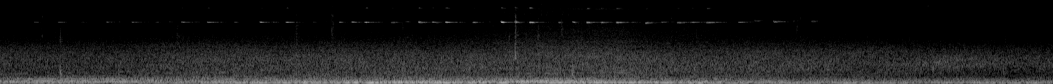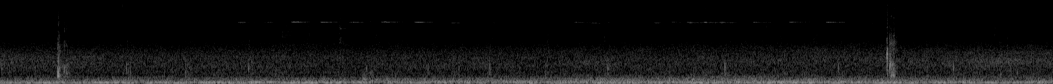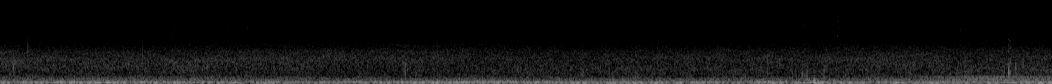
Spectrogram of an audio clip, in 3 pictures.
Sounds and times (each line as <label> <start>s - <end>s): heavy cars and lorries above 0.0s - 31.5s
recorder bouncing a bit on me as I walked 0.0s - 8.5s
recorder bouncing a bit on me as I walked 9.2s - 31.5s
